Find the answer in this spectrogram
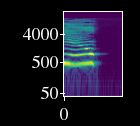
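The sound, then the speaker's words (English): A person voices a single drawn-out meow, imitating a cougar (American lion): a steady, fairly loud, nasal tone lasting just over half a second, then silence. “I see him. He sees me. Meow.”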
